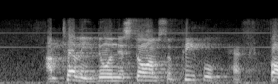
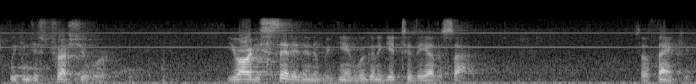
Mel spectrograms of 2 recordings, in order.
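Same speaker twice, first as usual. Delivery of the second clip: softer, lower prayer voice; hushed, devoted pastoral prayer; closing prayer; 6 semitones lower, 3 dB quieter than usual. Acted. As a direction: pray tenderly over the congregation.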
